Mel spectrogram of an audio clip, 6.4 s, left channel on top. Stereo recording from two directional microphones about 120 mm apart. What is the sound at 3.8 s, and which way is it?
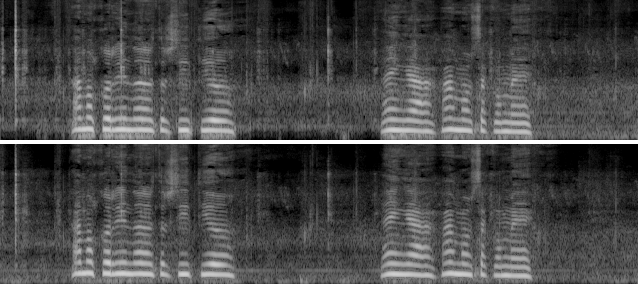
Speech, 40° right (ahead or behind).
